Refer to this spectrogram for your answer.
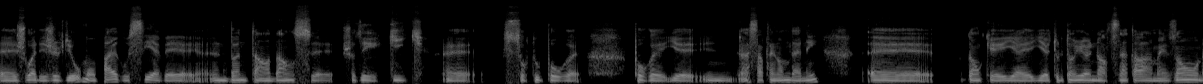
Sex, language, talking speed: male, French, 225 wpm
